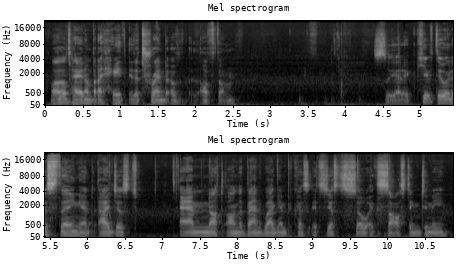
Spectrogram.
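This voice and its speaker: A man's voice: low voice, level tone, normal speed. A young man from Sweden, a native Swedish speaker, chatting casually on a livestream, blunt, profane and tired as he answers questions. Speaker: streamer answering chat questions.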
